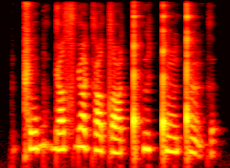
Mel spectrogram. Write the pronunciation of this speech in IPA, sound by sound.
ǁ o b ɯ ɡ e sˤ ɡ e k ɐ tˤ o ǃʰ ɯ ǃ õ ǃ ɐ̃ k

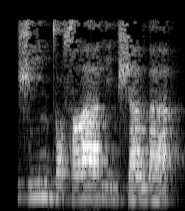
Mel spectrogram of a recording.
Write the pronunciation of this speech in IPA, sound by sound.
ʒ i n d̪ u zˤ aː n i n ʃ a w a

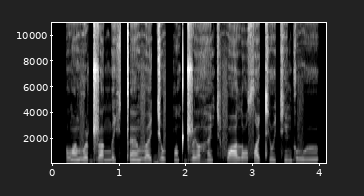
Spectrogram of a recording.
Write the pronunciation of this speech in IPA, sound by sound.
lˠ ɛ̃ v ə ɖ͡ʐ a ŋ a ç tʼ ɛ̃ v æ ɟ ə v p ẽ tˤ ɖ͡ʐ e ɐ̯ ɦ æ̃ c f ɑ l u sˤ ɛ cʰ ɯ t͡ɕ ẽ ɡ ə v ɯ

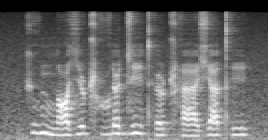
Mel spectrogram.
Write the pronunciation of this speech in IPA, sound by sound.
t͡ʃ ṳ˦ nː ɑ˨ zʲ u˧ ʈ͡ʂʰ ɑ̤˧ ɾ ø˧ d͡z iː˧ t̪ʰ ø˨ ʈ͡ʂʰ æː˨ ɕ æː˧ t̪ʰ i˧

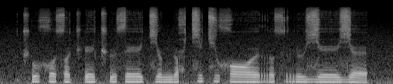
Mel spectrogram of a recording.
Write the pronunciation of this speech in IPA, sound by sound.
t͡ʃʼ u x o s ɔ t͡ʃʼ e t͡ʃʼ ʉ s eː t͡ɕ ə˞ n̪ ʉ ħ t͡ɕ e t͡ɕ u x ɔː ə̯ r o s r ʉ ʑ eː ʑ ɛ

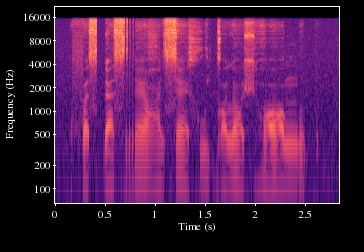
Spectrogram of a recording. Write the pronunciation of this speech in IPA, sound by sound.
f a s ɗ a s r æː ʕ ə l s æ x u j ɡ ɒ l ɒ ʃ ɦ ɒː ŋʷ ə p

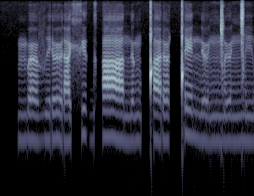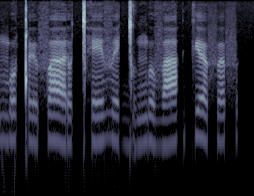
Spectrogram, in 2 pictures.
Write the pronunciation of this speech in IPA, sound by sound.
m œː v i ɾ ø ɾ a xʲ ə ɡ | aː n œ ŋ ǃ a ɾ œ ǃ e n ʏː ŋ͡ǀ ʏː ŋ͡ǀ iː m o ǃ ʏː f ɐː ɾ ʊ ǀʰ e v e ɡ͡ǀ ʊ ŋ ʊ v a | kʲ œ f œ f

